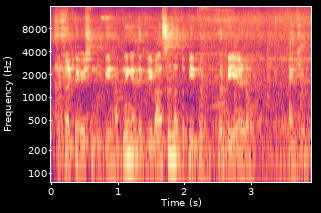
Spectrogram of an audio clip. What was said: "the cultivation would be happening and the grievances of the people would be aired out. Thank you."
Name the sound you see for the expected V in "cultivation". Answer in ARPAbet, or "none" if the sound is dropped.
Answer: V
